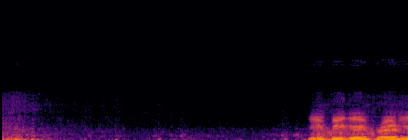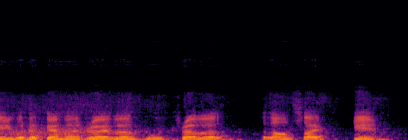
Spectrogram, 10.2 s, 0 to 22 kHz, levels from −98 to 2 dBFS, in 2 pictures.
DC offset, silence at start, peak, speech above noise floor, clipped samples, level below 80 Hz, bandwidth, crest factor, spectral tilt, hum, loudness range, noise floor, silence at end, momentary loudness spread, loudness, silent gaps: under 0.1%; 0.05 s; -12 dBFS; 46 dB; under 0.1%; -68 dBFS; 6.6 kHz; 18 dB; -8.5 dB/octave; none; 8 LU; -73 dBFS; 0.25 s; 14 LU; -29 LUFS; none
